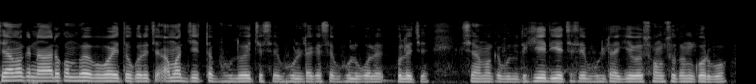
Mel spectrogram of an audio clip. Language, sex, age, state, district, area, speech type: Bengali, male, 18-30, West Bengal, Paschim Medinipur, rural, spontaneous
